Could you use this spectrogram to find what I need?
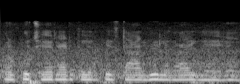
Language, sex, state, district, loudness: Hindi, female, Chandigarh, Chandigarh, -16 LUFS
